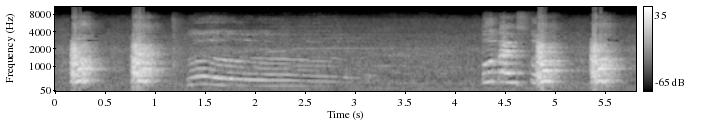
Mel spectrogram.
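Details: Doberman Pinscher in obedience training gives two loud barks, then a long, slowly falling tonal whine lasting nearly two seconds, followed after a pause by a cluster of quick barks and yips.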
